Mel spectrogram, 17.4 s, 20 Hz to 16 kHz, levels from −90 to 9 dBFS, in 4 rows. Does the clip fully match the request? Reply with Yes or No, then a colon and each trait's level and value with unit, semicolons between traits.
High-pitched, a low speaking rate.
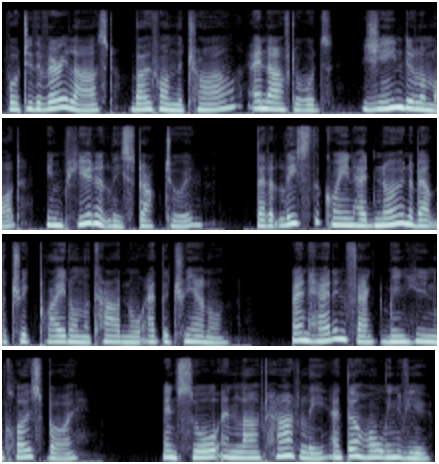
No: high, 195 Hz; average, 180 wpm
